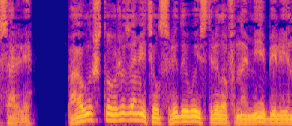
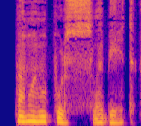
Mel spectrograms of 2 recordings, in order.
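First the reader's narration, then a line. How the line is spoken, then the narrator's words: Whisper. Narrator (Russian): прошептала Салли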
